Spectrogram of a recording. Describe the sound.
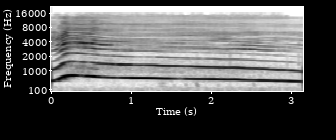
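A person imitates a wolf howl: one long, loud vocal note that swoops up quickly, then holds and slowly sinks in pitch for about three seconds, with faint background noise underneath.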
